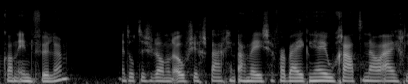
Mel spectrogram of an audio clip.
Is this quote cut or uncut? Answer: cut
